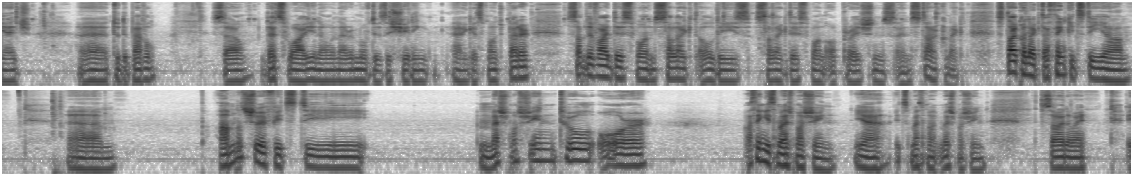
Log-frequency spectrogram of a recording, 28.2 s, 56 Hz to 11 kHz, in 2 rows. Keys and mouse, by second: 0.5 1, 2.1 click, 2.6 Tab, 3.0 click, 3.2 x, 4.9 shift+click, 5.8 Tab, 6.2 click, 6.6 click, 7.3 Tab, 8.0 click, 9.2 shift+click, 9.4 q, 14.6 y, 20.6 q, 27.3 shift+click, 28.0 click.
